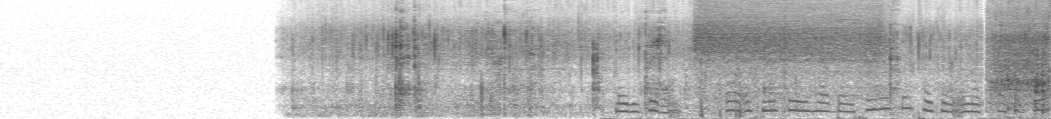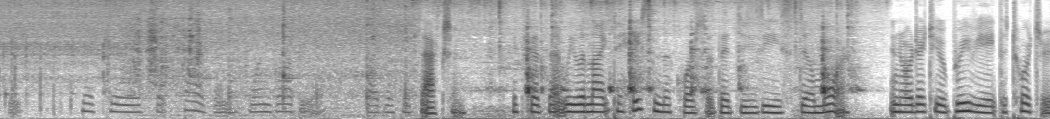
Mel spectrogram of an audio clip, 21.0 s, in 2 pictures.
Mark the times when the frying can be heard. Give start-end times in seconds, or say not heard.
2.8-19.4.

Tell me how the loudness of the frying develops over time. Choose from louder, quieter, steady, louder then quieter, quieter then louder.
steady.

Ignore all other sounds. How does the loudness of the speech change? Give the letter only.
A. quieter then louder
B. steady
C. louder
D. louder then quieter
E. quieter
C.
